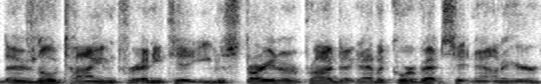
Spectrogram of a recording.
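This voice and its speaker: Talking at a fairly quick pace, a man uses an unremarkable speaking voice at a medium pitch. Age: 50s. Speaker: car restoration YouTuber. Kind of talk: livestream chat. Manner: rambling with many fillers.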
